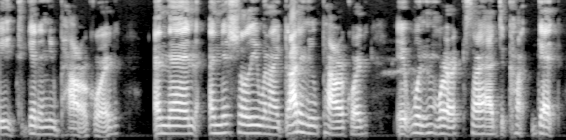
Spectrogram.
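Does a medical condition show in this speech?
Yes: cerebral palsy.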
